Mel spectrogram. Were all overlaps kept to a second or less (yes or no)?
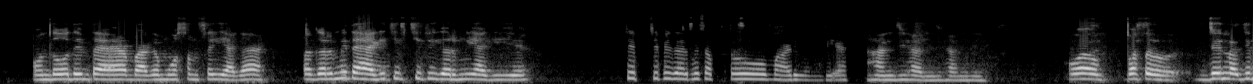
yes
